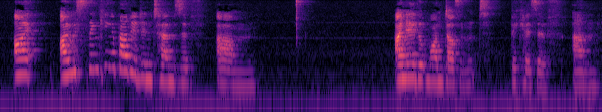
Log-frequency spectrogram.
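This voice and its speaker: A woman's fairly high, fry-tinged voice with a southern English accent, very wide pitch swings, and a fairly slow pace. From England, Cambridge. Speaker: music student, soprano singer. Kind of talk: class presentation. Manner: halting.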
